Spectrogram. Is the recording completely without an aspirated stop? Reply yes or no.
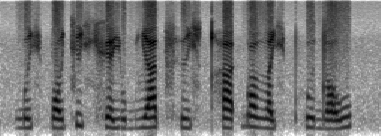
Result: no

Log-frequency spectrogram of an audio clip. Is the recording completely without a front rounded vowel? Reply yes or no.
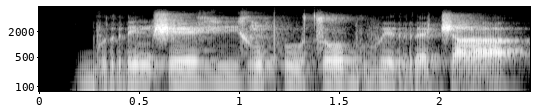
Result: yes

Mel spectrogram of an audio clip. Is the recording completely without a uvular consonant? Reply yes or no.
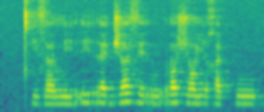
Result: no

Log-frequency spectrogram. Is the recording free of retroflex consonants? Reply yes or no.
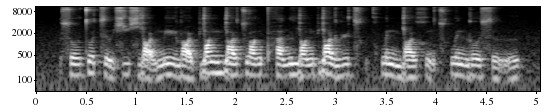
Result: no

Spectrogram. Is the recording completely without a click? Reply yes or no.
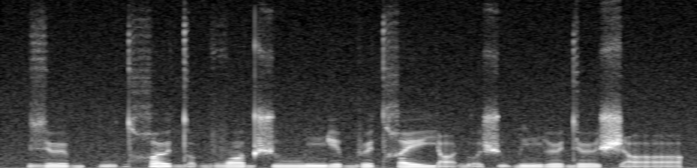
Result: yes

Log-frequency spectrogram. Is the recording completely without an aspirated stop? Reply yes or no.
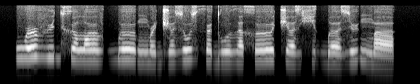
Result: yes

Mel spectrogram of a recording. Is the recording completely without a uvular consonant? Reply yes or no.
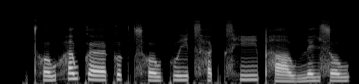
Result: yes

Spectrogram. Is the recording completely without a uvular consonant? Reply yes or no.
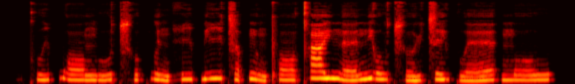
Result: yes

